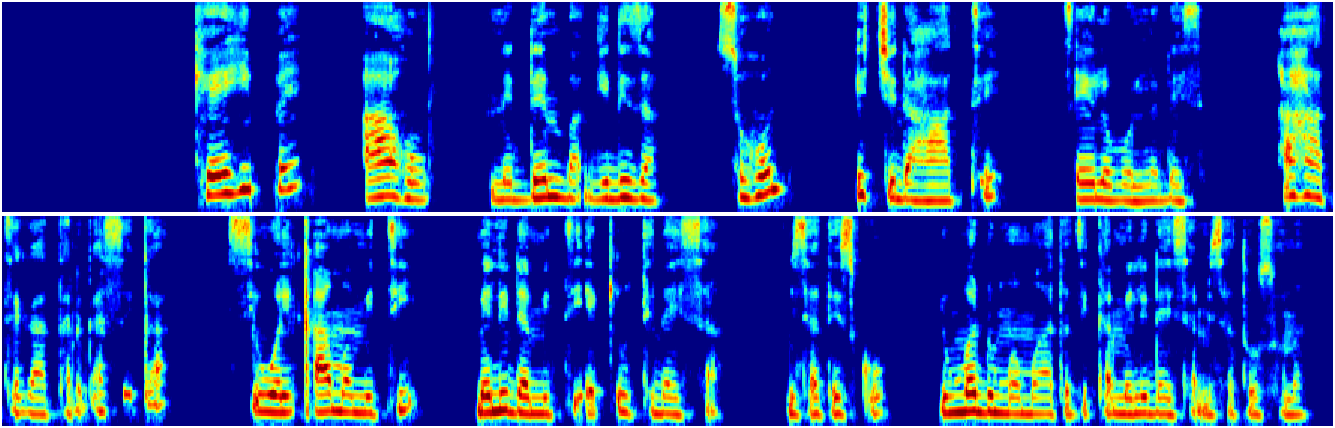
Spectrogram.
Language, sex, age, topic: Gamo, female, 18-24, government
